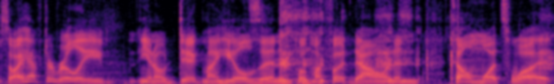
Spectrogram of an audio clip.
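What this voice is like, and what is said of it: Minnesota accent. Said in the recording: “You got that Minnesota accent.”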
